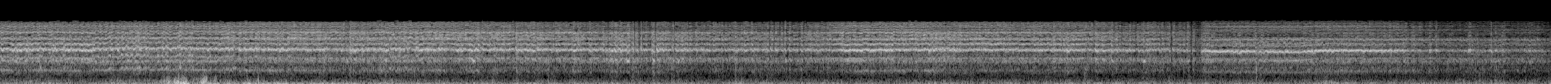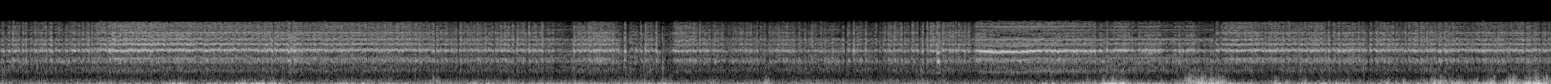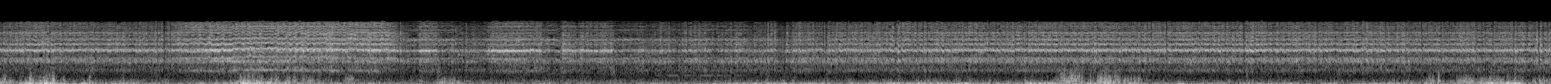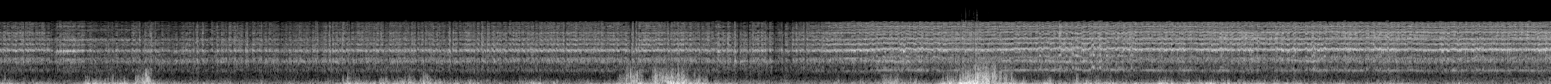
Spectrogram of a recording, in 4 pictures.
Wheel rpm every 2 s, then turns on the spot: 150, 160, 170, 170, 160, 170, 160, 160, 170, 170, 170, 160, 160, 160, 170, 160, 160, 160, 160, 170, 170, 170, 170, 170, 170, 170, 170, 160, 160, 160, 170.
none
